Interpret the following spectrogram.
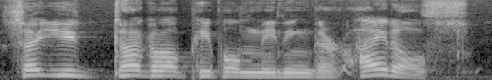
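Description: A man's voice: fairly high pitch, lively intonation, brisk, warm tone. A middle-aged man interviewing in a conversational style, speaking through a face mask into a handheld mic. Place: indoor wood-panelled lounge, seated on a sofa.

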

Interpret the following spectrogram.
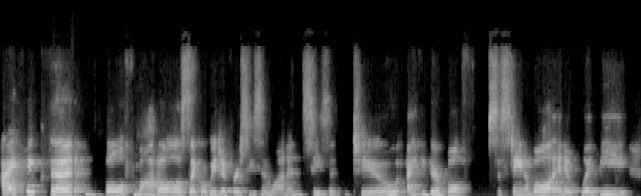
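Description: A woman's voice: fairly low pitch, normal speed, a bit bright. A woman talking casually as a podcast guest, sprinkling her explanations with "like". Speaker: podcast guest, ghostwriter and audio fiction producer. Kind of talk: casual interview chat.

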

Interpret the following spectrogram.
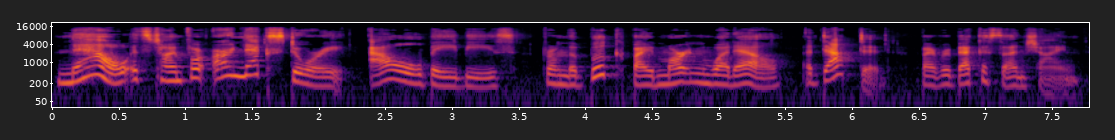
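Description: A woman's voice: mid-range voice, sing-song, a little slow, hardly any pauses. A woman puppeteer telling stories to children. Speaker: puppeteer and storyteller. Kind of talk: children's storytelling.

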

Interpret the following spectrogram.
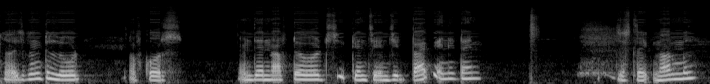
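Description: A young woman giving a casual phone tutorial in a hushed, low-key late-night voice. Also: normal speed, vocal fry, husky, poor audio. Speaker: gaming channel host.

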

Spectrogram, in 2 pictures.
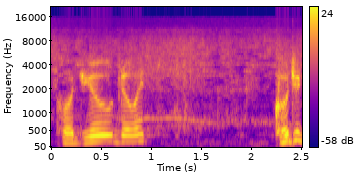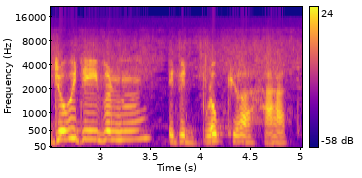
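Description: A woman's voice: on the low side, expressive, unhurried. An actress playing a feisty old pioneer grandmother, stern but loving, with an American accent, in 1930s radio style. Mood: stern, impassioned. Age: older. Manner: forceful, exhorting. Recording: hissy, crackly old radio recording.

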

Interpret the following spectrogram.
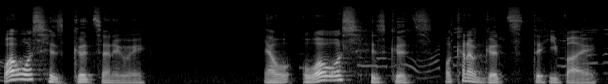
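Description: A game streamer with a low voice talks casually through what is on screen. The delivery is chatty and giggly, like relaxed commentary for viewers. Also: measured pace.

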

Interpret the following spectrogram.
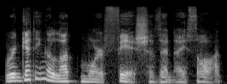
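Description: Male narrator for a visual novel read-through, mid-pitched, animated delivery, dry close recording. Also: moderate pace, husky, no echo. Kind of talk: expressive scripted narration, reading aloud.

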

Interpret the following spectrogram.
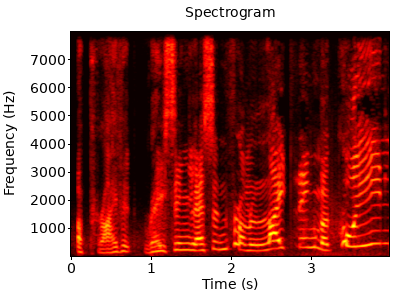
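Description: A woman voicing an excitable, flustered young rally car visiting from England, starstruck and gushing. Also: fairly high pitch, very slow, heavily acted. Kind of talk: animated game voice acting.

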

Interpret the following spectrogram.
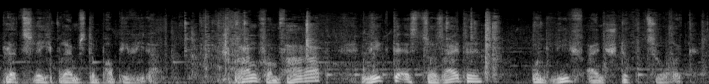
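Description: A man's voice: sits low, big pitch swings, slow pace, music in the background, heavily acted. A man narrating a children's radio play in a scripted storytelling style.

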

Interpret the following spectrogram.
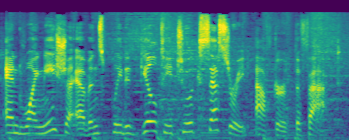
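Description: Female news voice-over, even and measured, with music bed underneath. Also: mid-range voice. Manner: measured, crisp broadcast delivery. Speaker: news narrator. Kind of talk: scripted news narration.

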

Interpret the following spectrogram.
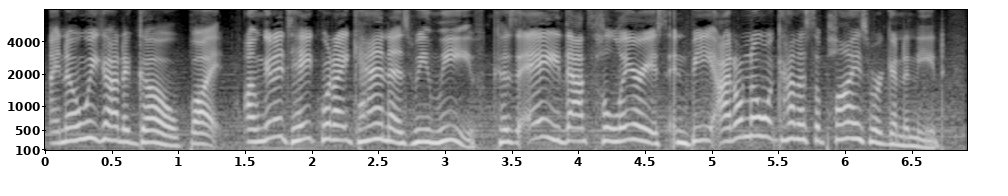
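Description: A woman's voice: sits high, animated, fairly quick, soft background music. A woman doing casual, improvised role-play commentary on a game, flippant and chatty, joking in character. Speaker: let's play host.

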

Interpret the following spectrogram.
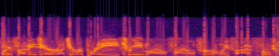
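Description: A man's voice: mid-range voice, lively intonation, quick pace, lo-fi sound, crowd noise. An American man working as an air traffic controller, giving instructions over aviation radio. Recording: band-limited aircraft radio, engine noise.

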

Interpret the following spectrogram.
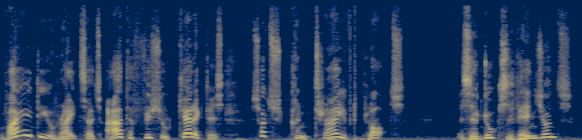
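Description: Guy playing shy german professor in an old-style radio play, halting, voice swoops around, slow. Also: sits high, wildly swooping pitch, fairly bright tone, husky, heavily acted. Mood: earnest, apologetic. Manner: hesitant, halting. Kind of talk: old-fashioned radio drama acting.

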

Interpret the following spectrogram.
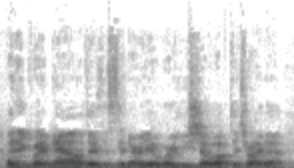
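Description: A man's voice: on the high side, flat delivery, fairly quick, darkish tone. A man on a discussion panel giving a thoughtful answer with frequent ums, recorded in a meeting room. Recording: roomy, distant mic, faint noise.

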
